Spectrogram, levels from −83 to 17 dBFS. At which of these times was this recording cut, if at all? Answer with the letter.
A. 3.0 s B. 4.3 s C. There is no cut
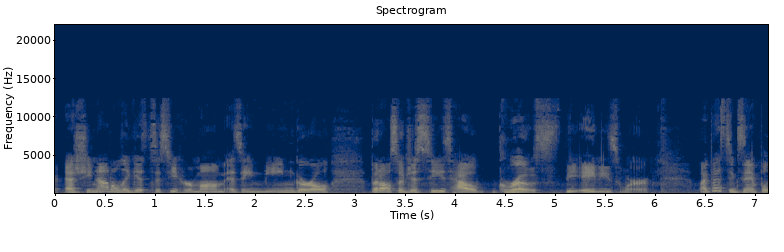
B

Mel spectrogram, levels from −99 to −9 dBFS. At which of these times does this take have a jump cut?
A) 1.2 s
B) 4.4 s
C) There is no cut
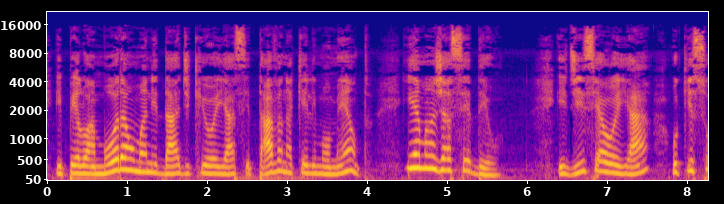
C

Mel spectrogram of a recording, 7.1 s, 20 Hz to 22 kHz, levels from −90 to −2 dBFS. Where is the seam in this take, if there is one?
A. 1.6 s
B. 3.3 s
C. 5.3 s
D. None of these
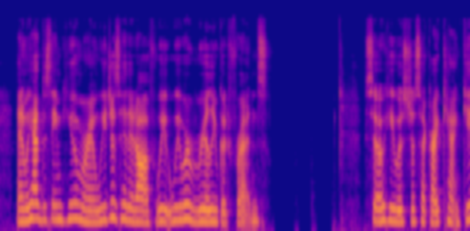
B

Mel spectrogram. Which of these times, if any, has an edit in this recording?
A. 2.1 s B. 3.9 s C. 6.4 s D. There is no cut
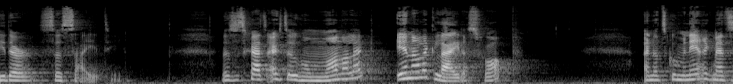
D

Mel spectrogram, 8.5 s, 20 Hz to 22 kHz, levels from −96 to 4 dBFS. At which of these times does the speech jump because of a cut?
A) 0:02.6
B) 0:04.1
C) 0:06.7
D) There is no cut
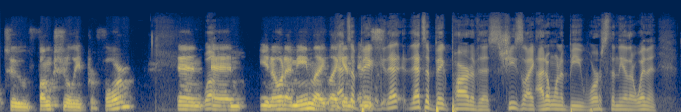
C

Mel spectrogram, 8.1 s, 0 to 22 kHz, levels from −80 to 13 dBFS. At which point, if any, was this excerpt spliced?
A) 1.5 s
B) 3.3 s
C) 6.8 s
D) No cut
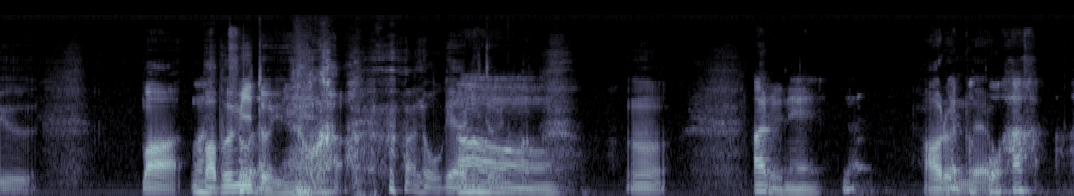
D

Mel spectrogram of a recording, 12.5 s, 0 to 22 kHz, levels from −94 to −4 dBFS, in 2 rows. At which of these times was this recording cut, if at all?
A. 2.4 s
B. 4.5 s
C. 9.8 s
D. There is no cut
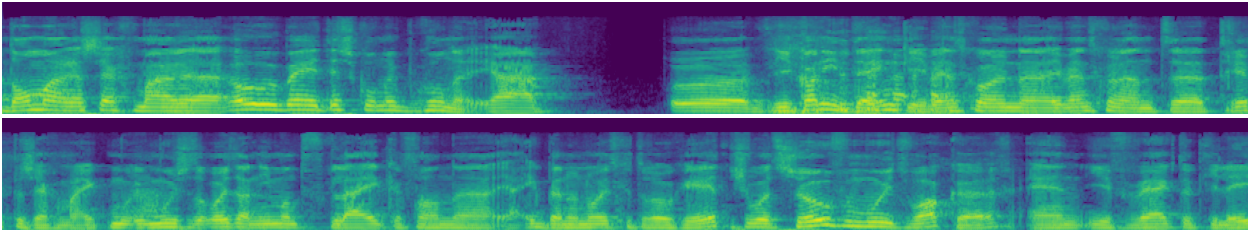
C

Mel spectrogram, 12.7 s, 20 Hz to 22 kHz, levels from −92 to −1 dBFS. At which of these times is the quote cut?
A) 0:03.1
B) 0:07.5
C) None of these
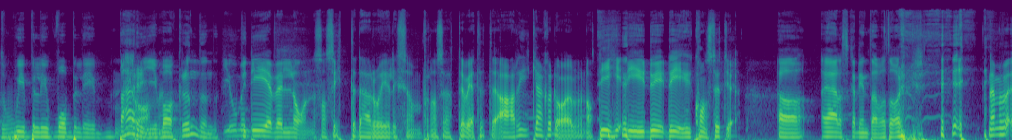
B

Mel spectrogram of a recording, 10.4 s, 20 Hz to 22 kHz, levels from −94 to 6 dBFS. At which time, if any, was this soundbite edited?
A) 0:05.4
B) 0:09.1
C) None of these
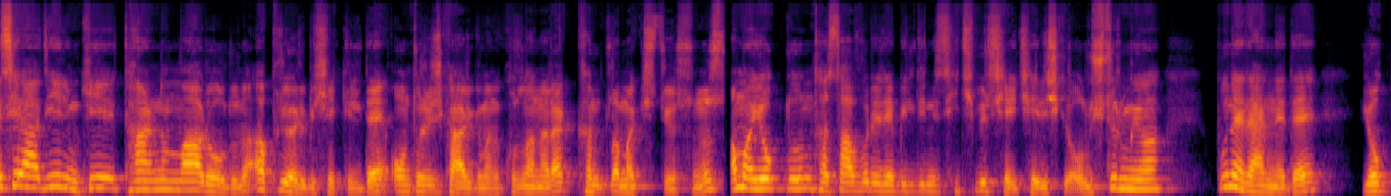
A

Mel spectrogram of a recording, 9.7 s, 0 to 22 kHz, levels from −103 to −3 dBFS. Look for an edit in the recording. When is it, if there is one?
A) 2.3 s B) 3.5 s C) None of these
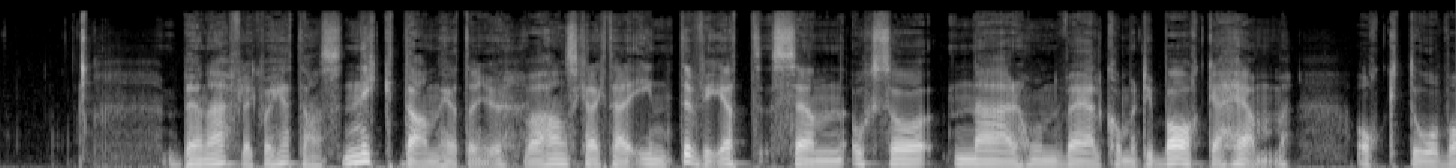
B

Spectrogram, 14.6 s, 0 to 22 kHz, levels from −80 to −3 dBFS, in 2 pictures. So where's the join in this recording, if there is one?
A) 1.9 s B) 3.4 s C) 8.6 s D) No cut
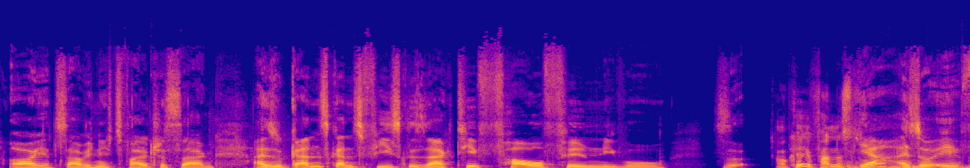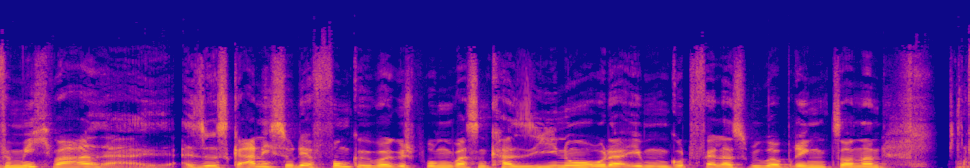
B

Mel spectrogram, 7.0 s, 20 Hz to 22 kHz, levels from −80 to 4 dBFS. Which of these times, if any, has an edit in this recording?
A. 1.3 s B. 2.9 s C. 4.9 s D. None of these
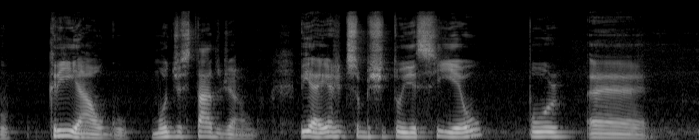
B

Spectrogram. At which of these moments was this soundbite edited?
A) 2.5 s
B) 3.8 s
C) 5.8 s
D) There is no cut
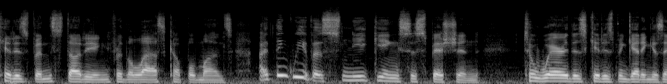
D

